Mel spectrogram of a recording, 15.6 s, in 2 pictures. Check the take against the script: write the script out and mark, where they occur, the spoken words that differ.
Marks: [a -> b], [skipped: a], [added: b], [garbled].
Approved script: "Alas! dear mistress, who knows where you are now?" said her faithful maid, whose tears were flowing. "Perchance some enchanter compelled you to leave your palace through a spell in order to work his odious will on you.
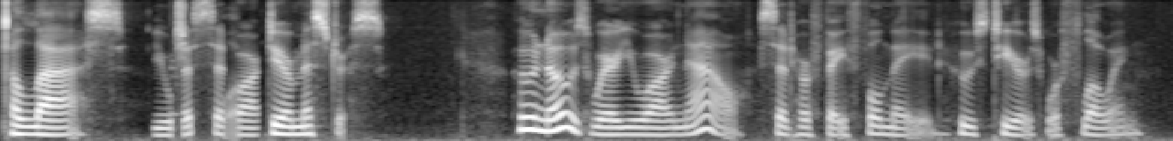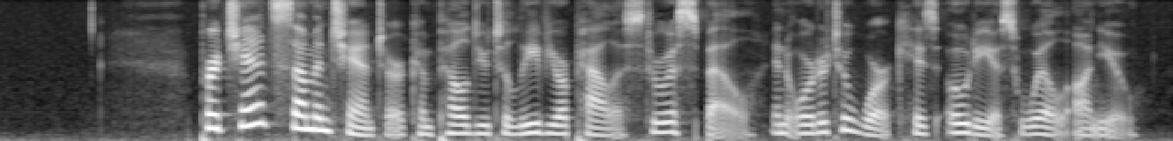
"Alas! [garbled] dear mistress, who knows where you are now?" said her faithful maid, whose tears were flowing. "Perchance some enchanter compelled you to leave your palace through a spell in order to work his odious will on you.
